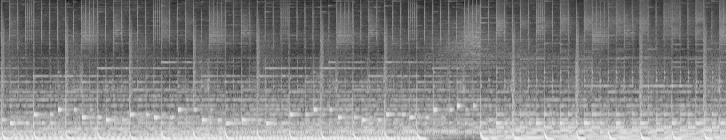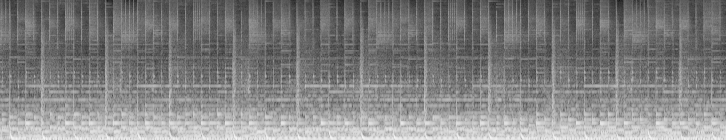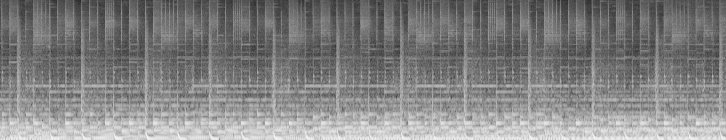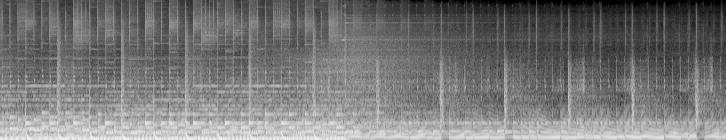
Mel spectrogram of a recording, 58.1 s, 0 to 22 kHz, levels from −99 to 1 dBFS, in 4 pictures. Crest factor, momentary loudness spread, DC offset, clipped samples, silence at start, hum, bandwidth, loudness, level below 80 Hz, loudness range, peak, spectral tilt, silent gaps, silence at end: 10 dB; 5 LU; under 0.1%; under 0.1%; 0 s; none; over 20 kHz; -12 LUFS; -12 dBFS; 3 LU; 0 dBFS; -7 dB/octave; none; 0 s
